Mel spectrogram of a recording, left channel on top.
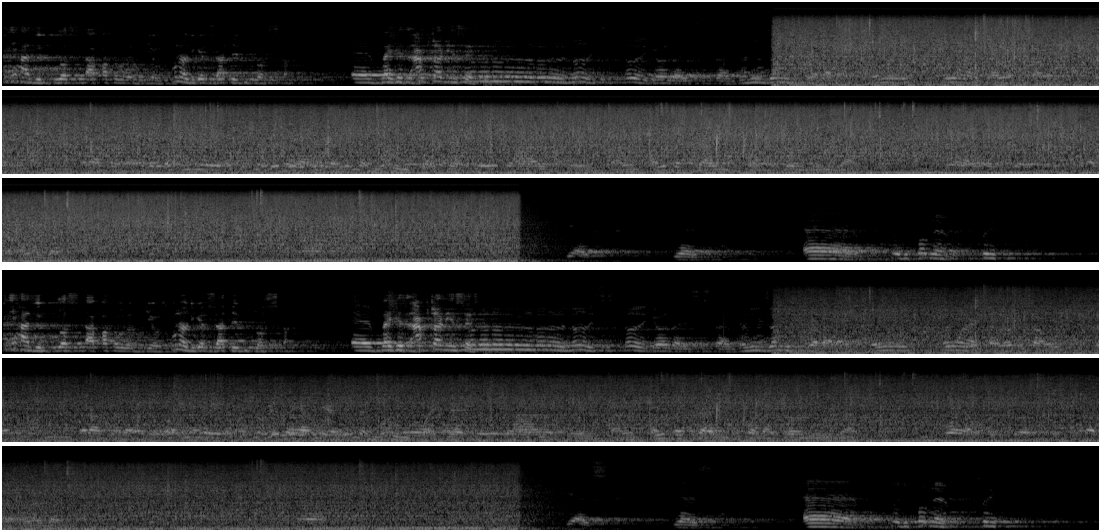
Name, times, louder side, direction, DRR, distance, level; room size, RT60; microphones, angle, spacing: voice 1, 0.0-2.8 3.8-4.7, right 2 dB, 85° right, 7 dB, 1.8 m, -38 dB
voice 2, 3.5-4.2 4.6-9.1 9.4-14.5 14.9-16.5 17.5-18.1 18.4-19.5 20.1-21.4 21.7-22.1 24.9-25.2 27.6-28.0 28.7-28.9 29.9-31.5 31.7-31.9, right 1 dB, 65° right, 5 dB, 2.2 m, -42 dB
sound 1, 7.7-27.1, left 7 dB, 40° left, 0.8 m, -37 dB
voice 3, 12.6-15.7 16.1-19.6 21.4-21.6 21.9-23.1, left 1 dB, 15° left, 10 dB, 0.9 m, -45 dB
25.5 x 21.0 x 9.7 m, 2.3 s
head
